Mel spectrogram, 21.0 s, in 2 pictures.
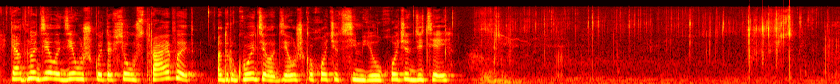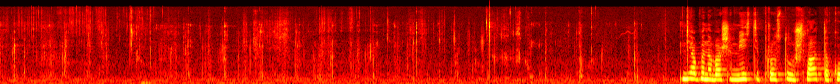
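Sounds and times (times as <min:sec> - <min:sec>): biting and chewing meat: 0:06.0 - 0:18.9.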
